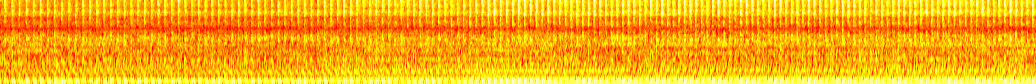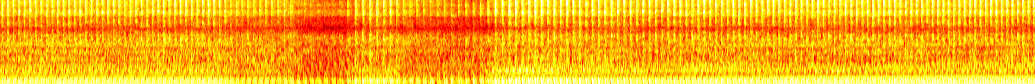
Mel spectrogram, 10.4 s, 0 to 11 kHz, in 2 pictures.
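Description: Small petrol engine of a 3 hp portable water pump running after warm-up. Its speed climbs over the first few seconds as it is brought up towards full throttle with the choke off. About six and a half seconds in the revs sag briefly, then pick back up and run steadily at a higher speed.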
